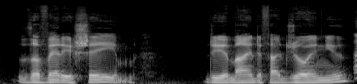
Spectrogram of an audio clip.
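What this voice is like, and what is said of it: Sean Connery impression. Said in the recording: “giving him a Sean Connery voice.”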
